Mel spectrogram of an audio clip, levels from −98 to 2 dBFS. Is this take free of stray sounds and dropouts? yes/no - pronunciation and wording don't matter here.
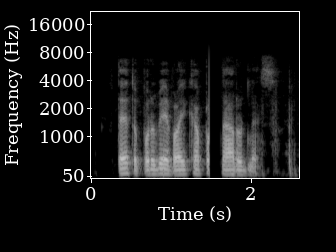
no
